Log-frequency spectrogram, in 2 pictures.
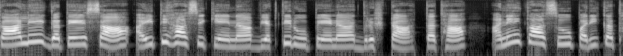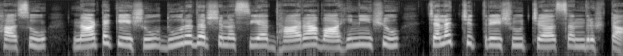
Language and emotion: Sanskrit, neutral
